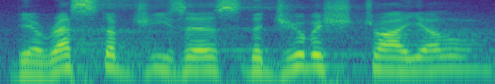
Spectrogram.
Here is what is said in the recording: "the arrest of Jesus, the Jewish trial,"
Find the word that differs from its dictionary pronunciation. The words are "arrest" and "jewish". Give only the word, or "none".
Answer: none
